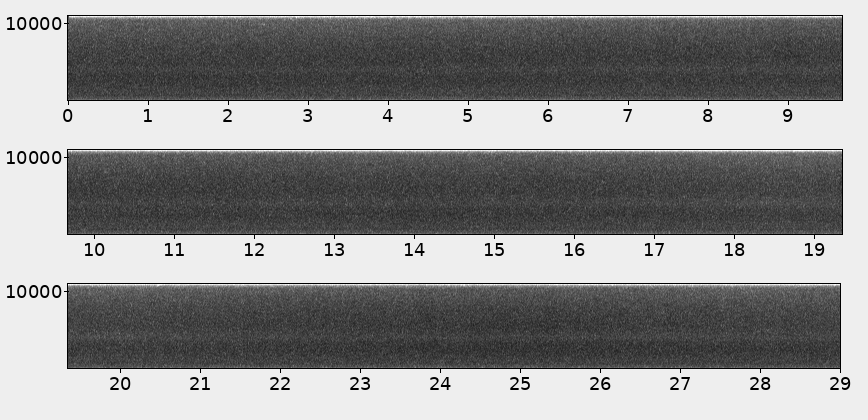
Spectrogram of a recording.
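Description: Steady, even rushing noise with no pauses, strokes or tones, like running water.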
